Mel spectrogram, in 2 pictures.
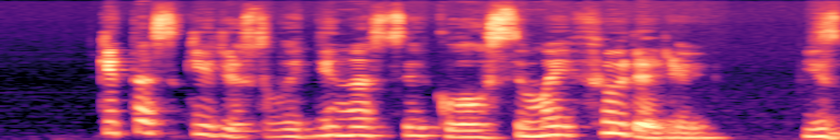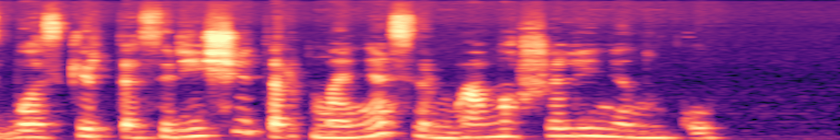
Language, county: Lithuanian, Vilnius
